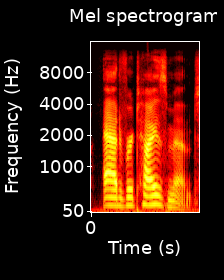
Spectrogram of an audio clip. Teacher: Americans stress the third syllable, advertisement.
